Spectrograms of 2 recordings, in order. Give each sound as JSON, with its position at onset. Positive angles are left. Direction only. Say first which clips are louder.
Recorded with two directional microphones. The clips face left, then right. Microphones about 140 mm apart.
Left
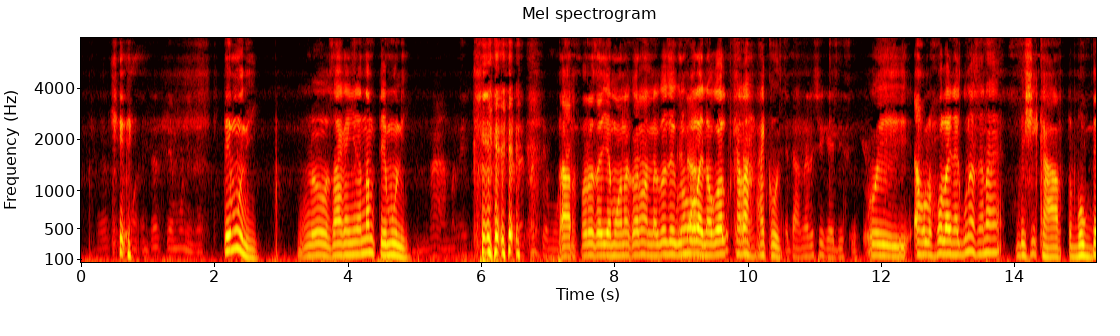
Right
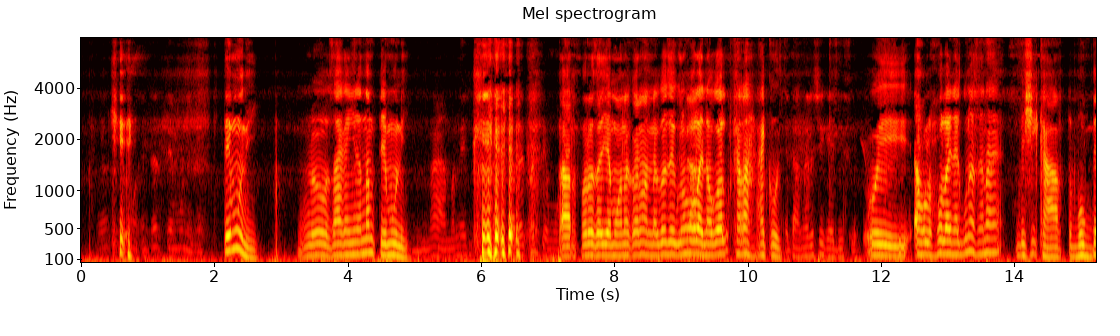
{"t": 0.5, "sound": "speech", "louder": "left 4 dB", "side_deg": 30}
{"t": 2.1, "sound": "speech", "louder": "left 5 dB", "side_deg": 30}
{"t": 5.9, "sound": "speech", "louder": "left 1 dB", "side_deg": 0}
{"t": 7.2, "sound": "a man's voice", "louder": "left 1 dB", "side_deg": 15}
{"t": 10.7, "sound": "speech", "louder": "left 7 dB", "side_deg": 90}
{"t": 11.8, "sound": "speech", "louder": "left 2 dB", "side_deg": 15}
{"t": 12.7, "sound": "speech", "louder": "left 5 dB", "side_deg": 30}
